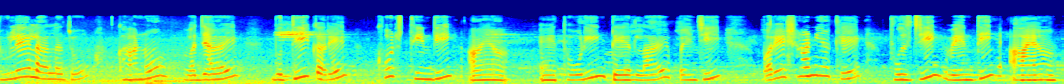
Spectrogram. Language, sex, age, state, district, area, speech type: Sindhi, female, 30-45, Gujarat, Junagadh, rural, spontaneous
